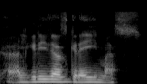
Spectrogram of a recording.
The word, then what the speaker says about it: Algirdas Greimas: Bueno, fue el contacto con un pensador también muy importante para el mundo de la semiótica que es Greimas, o Algirdas Greimas, como se pronunciaría en español.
